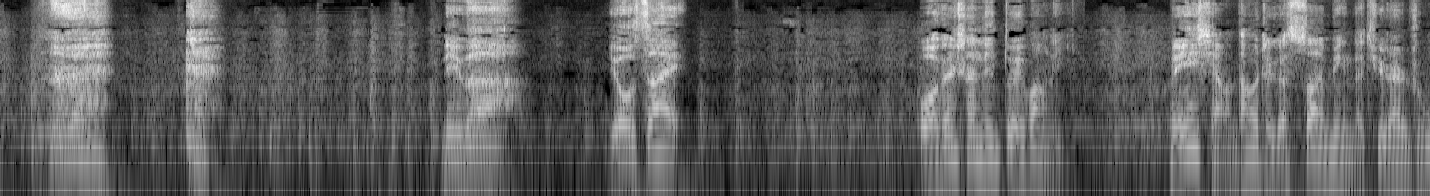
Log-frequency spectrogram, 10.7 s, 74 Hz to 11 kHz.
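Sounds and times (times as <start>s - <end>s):
old man clearing his throat forcefully: 0.3s - 1.8s
speech: 3.3s - 3.9s, 4.6s - 5.2s, 6.9s - 8.1s, 8.8s - 10.7s.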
